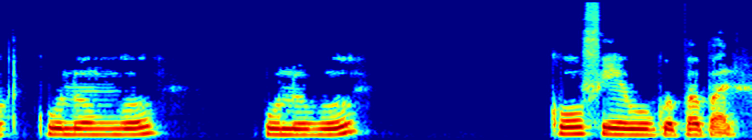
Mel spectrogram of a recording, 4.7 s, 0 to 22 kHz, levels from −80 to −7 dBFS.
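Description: No technical faults can be heard anywhere in the recording; the signal stays continuous and steady throughout.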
